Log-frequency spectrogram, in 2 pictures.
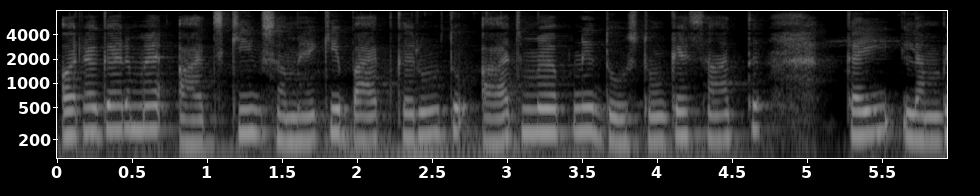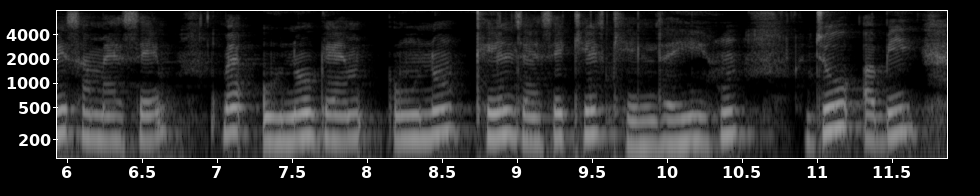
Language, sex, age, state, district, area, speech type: Hindi, female, 30-45, Madhya Pradesh, Bhopal, urban, spontaneous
